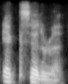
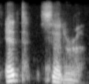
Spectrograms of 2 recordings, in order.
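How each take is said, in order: First: The first syllable has a k sound: 'ek'. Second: The first syllable has a t sound: 'et'. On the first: The speaker calls it wrong. "It is not et cetera. ... It's not X" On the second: The speaker calls it right. "It's et cetera. ... It's et"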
